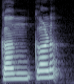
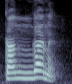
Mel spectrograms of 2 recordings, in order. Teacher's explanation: कंकण शब्द में जो दूसरे स्थान पे क है वह परिवर्तित हो गया ग में और कंकण शब्द कंगन में बदल गया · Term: विषमीकरण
